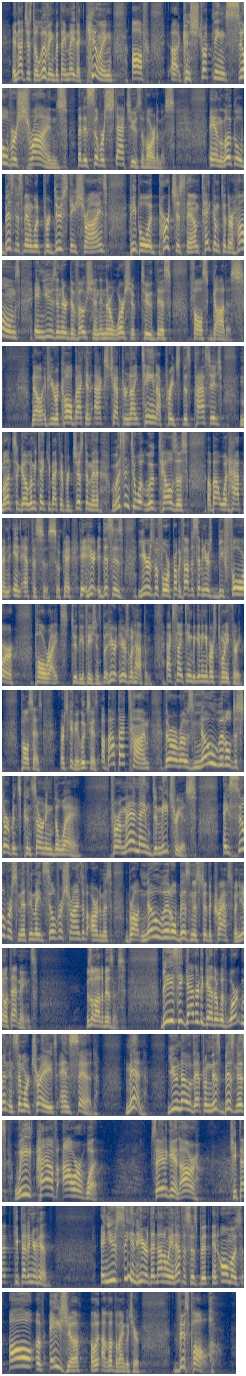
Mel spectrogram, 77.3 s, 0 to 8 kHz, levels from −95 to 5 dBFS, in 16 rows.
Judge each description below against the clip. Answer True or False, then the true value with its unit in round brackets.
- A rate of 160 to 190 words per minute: True (170 wpm)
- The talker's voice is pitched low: False (200 Hz)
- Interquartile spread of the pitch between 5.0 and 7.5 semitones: True (5.4 semitones)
